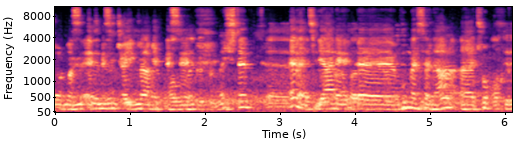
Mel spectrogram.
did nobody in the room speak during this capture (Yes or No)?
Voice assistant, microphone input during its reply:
Yes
